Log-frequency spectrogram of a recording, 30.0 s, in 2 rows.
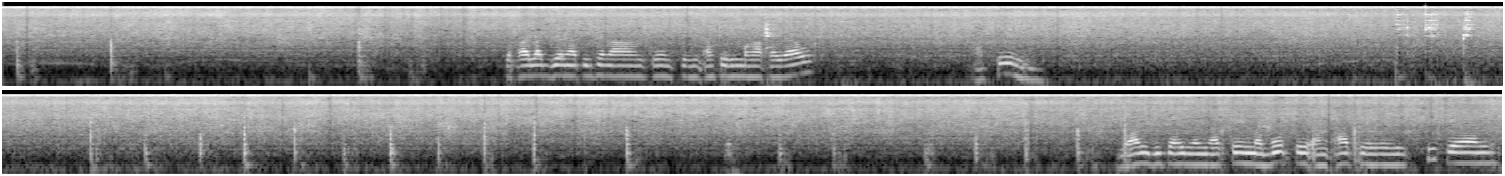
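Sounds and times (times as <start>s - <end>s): chicken sizzling in a frying pan: 0.0s - 30.0s
wooden spatula knocking on pan: 15.9s - 20.6s, 21.2s - 21.5s, 22.2s - 23.6s, 24.2s - 26.4s, 28.4s - 28.8s.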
